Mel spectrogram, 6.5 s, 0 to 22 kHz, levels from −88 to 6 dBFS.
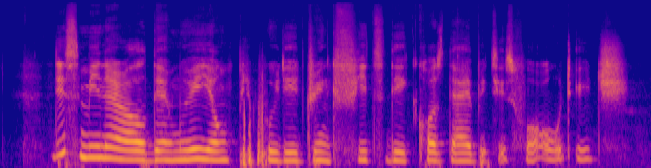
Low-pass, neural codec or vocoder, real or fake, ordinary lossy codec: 19.8 kHz; vocoder, 44.1 kHz, 128 mel bands, Pupu-Vocoder; fake; none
